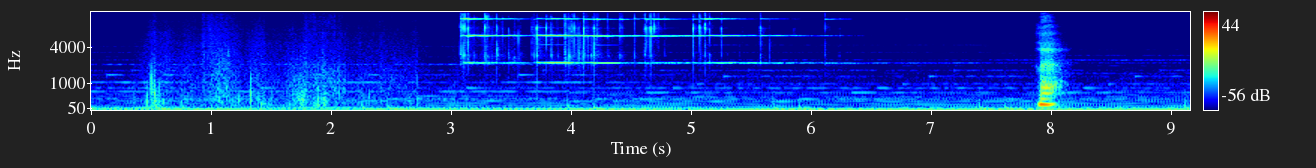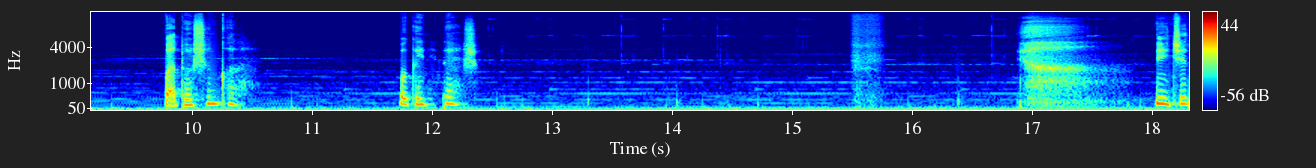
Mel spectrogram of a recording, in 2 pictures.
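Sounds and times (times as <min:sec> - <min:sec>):
faint footsteps: 0:00.4 - 0:06.3
small bell jingling: 0:00.5 - 0:06.4, 0:12.5 - 0:18.3
speech: 0:09.8 - 0:10.5, 0:11.7 - 0:12.5, 0:18.1 - 0:18.3.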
